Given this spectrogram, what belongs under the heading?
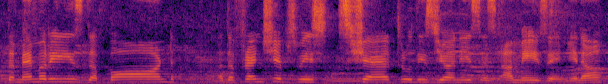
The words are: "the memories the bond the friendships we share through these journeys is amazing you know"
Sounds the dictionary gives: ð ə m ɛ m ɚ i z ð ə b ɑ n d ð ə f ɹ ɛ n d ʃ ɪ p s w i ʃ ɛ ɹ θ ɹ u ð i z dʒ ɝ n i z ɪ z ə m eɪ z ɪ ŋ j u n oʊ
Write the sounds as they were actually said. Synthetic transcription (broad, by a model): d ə m ɛ m ɚ i z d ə b ɑ n d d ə f ɹ ɛ n d ʃ ɪ p s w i ʃ ɛ ɹ t ɹ u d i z dʒ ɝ n i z ɪ z ə m eɪ z ɪ ŋ j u n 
